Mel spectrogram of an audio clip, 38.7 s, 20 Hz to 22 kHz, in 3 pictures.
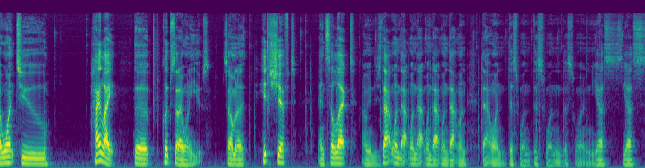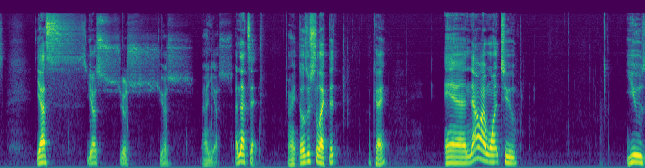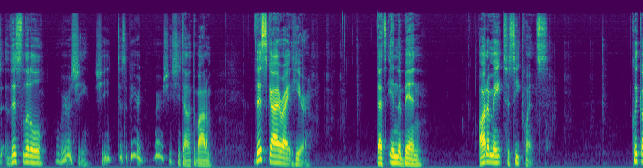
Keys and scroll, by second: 3.1 `, 19.7 `.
